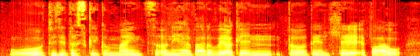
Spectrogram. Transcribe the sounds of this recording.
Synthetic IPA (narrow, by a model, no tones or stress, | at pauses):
od̥wididəskɨɡəmajntʰɔ̰nihɛvarðjɔkʰɪnd̥oːdenɬiɛ̰b̥law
